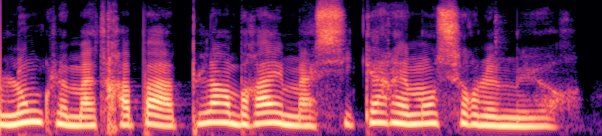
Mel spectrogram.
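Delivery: ordinary delivery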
